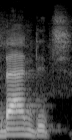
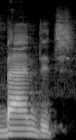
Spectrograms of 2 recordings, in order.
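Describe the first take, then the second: No difference in how they are said.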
